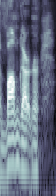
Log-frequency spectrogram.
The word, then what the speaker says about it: Baumgartner: But played with him, Ryan Knoll, and we played with Brian Baumgartner. Is that, am I saying it right? Yeah, Baumgartner, or as you know him, Kevin from The Office.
